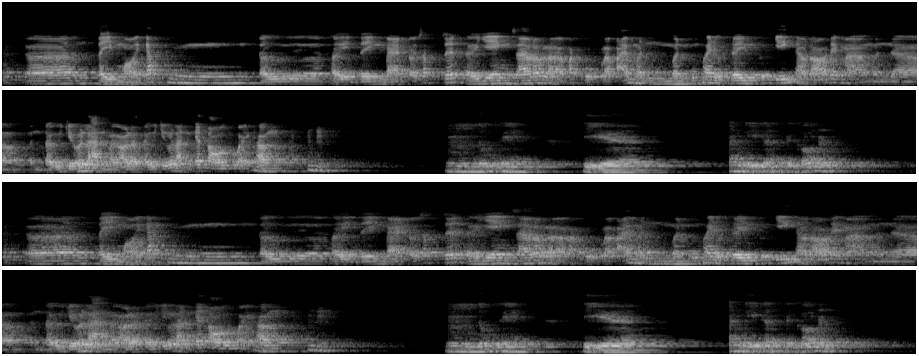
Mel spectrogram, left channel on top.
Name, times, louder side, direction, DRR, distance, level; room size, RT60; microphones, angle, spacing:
voice 1, 0.2-12.4, left 2 dB, 55° left, 4 dB, 0.4 m, -25 dB
voice 2, 13.6-14.4 15.0-15.6 16.4-17.4, equal, 15° right, -2 dB, 0.8 m, -25 dB
4.9 x 2.5 x 3.6 m, 1.3 s
head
